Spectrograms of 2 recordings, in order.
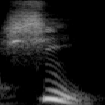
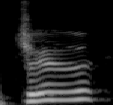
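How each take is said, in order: First: The name begins with an sh sound. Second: The name begins with a z sound. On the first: The speaker calls it right. "it's just like S H E, like the female pronoun" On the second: The speaker calls it wrong. "Oftentimes they say it like a Z"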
